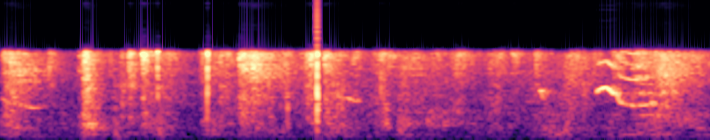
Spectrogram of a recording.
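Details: Dog among littermates whimpering near the end with a wavering, bending high whine, after a stretch of scuffling, clicks and handling noise, with a woman speaking softly to it.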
